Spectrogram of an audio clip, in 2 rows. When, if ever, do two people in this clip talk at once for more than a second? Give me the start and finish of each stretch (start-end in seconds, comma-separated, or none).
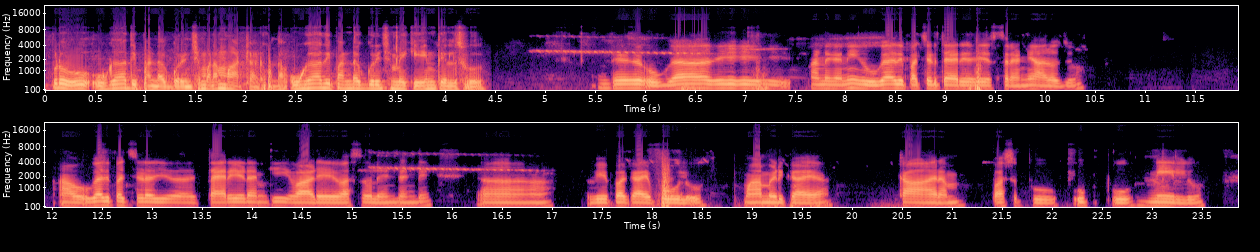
none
